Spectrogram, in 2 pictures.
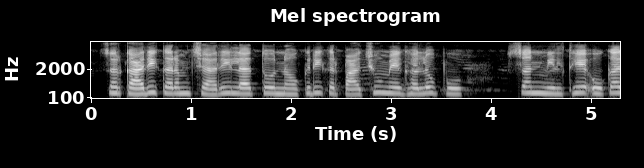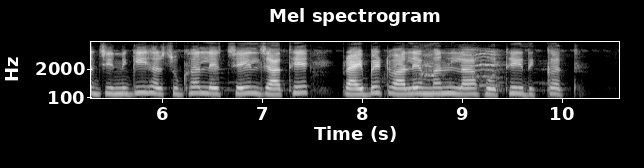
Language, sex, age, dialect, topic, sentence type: Chhattisgarhi, female, 18-24, Northern/Bhandar, banking, statement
